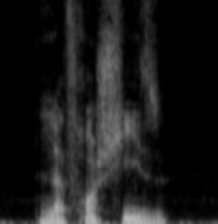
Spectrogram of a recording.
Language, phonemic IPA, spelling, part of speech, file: French, /fʁɑ̃.ʃiz/, franchise, noun / verb, Fr-franchise.ogg
- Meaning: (noun) 1. liberty, freedom 2. frankness, honesty 3. excess (UK), deductible (US) 4. franchise; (verb) inflection of franchiser: first/third-person singular present indicative/subjunctive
